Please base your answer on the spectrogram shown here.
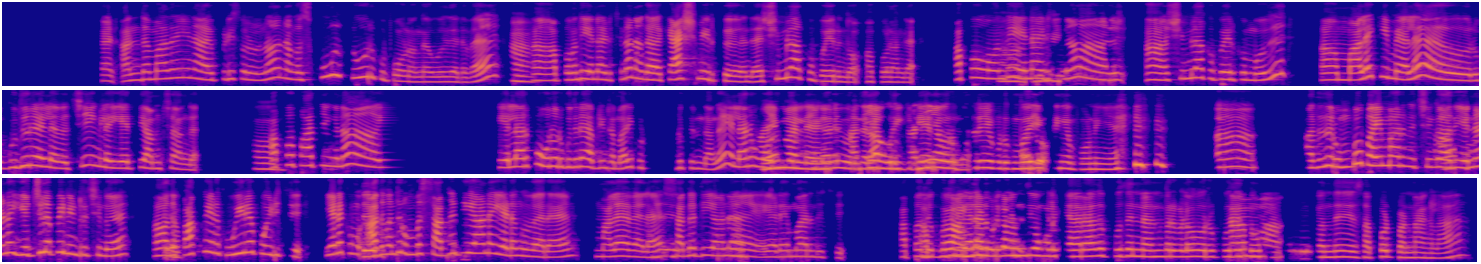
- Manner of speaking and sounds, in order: static; in English: "ஸ்கூல் டூர்க்கு"; distorted speech; unintelligible speech; laugh; afraid: "அது என்னன்னா எட்ஜுல போய் நிண்டுருச்சுங்க"; in English: "எட்ஜுல"; "மலமேல" said as "மலவேல"; tapping; in English: "சப்போர்ட்"
- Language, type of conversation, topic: Tamil, podcast, புதிய இடத்தில் புதிய நண்பர்களைச் சந்திக்க நீங்கள் என்ன செய்கிறீர்கள்?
